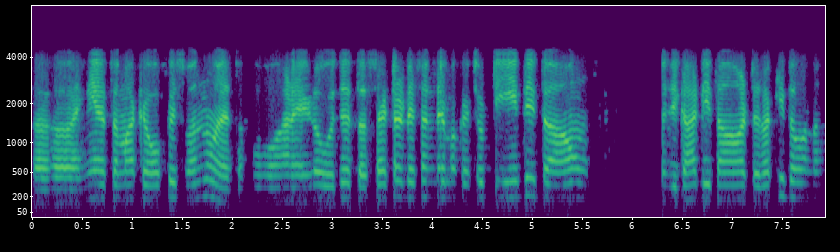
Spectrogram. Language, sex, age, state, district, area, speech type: Sindhi, male, 30-45, Gujarat, Kutch, urban, conversation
